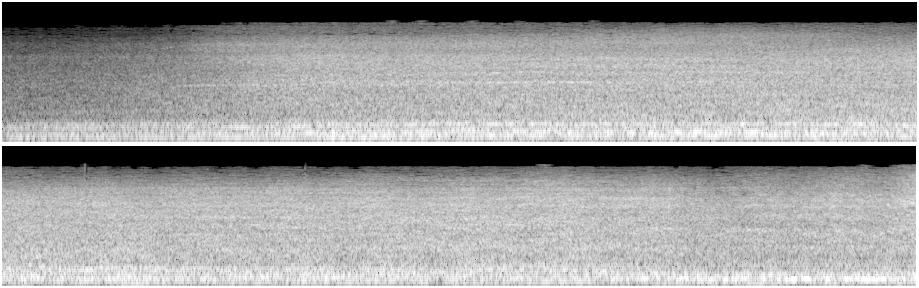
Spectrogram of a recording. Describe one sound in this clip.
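A tractor engine roars loudly at full power.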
